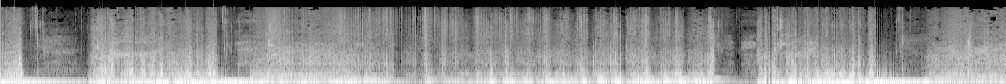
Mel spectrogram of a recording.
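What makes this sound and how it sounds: Fingertips of both hands scratch and pinch the top of a black foam microphone windscreen. The result is a deep, heavy, crunchy rumble with rapid, irregular scraping bursts, easing briefly twice before surging back loud.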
